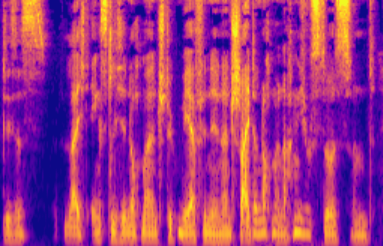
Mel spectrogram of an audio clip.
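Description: Low, husky-voiced man chatting enthusiastically. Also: sing-song, normal speed. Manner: enthusiastic, quotes characters' lines while retelling. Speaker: podcast co-host. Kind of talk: casual discussion retelling an audio drama.

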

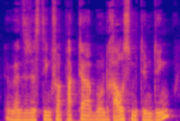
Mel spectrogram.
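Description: A man's voice: lowish voice, level tone, fast talker, darkish tone, husky. A man co-hosting a podcast, casually retelling an audio drama episode and acting out quoted bits as he goes. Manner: acts out quoted lines while retelling. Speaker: podcast co-host.

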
